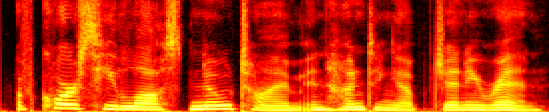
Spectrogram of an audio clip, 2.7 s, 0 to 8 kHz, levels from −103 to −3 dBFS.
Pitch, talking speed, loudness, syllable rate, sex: 195 Hz, 240 wpm, -17 LUFS, 5.5 syllables/s, female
